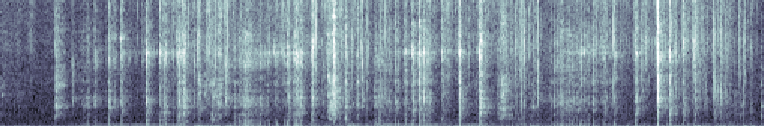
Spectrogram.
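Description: A solid orange oval Fa bar soap, held in the hand, is shaved into strips with a utility blade. Dense, crisp scraping and sharp clicking cuts repeat throughout over a steady low hum, with bright edges on the strongest strokes.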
